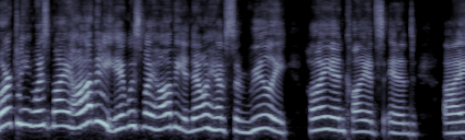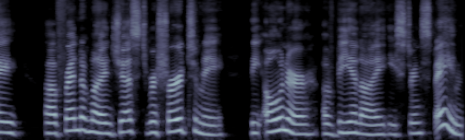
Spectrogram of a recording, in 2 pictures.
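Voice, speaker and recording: A woman at a fairly high pitch and fairly slow pace, with very wide pitch swings, in a very clean recording against a silent background. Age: 60s. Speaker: violinist and marketing consultant. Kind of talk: interview conversation. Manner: animated.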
